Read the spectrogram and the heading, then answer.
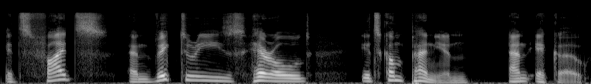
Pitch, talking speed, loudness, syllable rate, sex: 140 Hz, 90 wpm, -21 LUFS, 3.2 syllables/s, male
